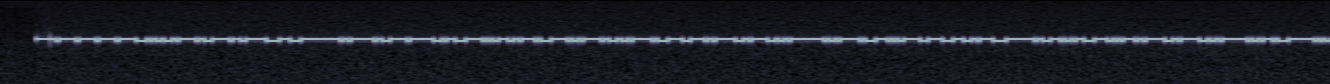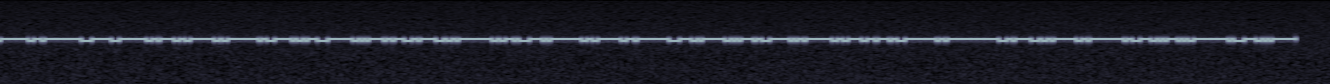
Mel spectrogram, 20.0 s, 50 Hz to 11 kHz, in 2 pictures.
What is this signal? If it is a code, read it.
RTTY (50 baud, 170 Hz shift), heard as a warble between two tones, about 2200 Hz centre. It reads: AUTO-HOSPEDAGEM, DESMONTADOR, DESCOMPILADOR, LEXICOGRAFICA, PARSER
